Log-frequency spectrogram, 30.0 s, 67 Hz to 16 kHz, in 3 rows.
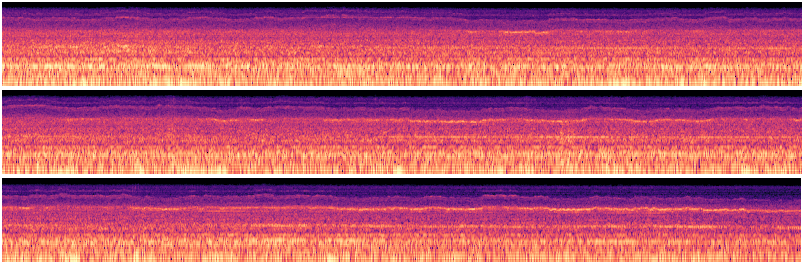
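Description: Hankyu 5100 series resistor-controlled electric train running, heard from the driver's cab: steady rumble of wheels on rail with a high, wavering wheel squeal. Near the end a motor tone falls and the noise eases as the train slows into a station.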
